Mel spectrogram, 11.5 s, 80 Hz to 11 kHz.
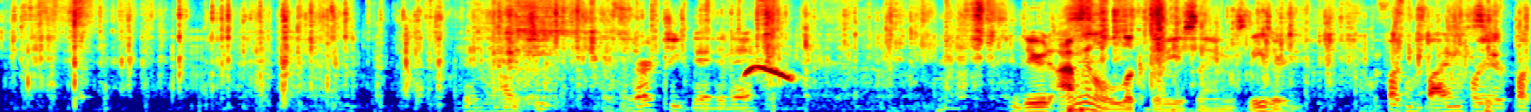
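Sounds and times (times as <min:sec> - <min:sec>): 
sticker ripped off a snack pack with crinkly plastic tearing: 0:00.0 - 0:11.4
speech: 0:03.5 - 0:06.0, 0:07.6 - 0:11.4.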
